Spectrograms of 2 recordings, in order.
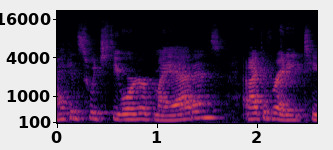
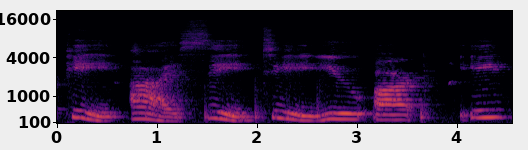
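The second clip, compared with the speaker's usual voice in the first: slow spelling; much slower than usual. Shown as a demonstration. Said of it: "How do I spell".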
